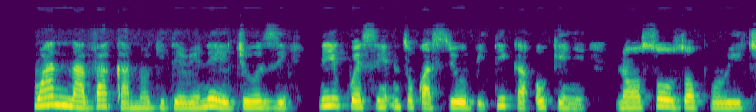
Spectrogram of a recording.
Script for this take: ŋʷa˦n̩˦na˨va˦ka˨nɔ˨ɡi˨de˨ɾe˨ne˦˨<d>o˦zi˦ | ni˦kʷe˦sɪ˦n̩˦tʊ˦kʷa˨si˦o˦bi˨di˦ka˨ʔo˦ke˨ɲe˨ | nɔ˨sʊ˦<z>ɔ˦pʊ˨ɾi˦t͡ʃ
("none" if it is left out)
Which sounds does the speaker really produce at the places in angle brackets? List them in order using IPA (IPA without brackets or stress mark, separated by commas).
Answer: d͡ʒ, z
